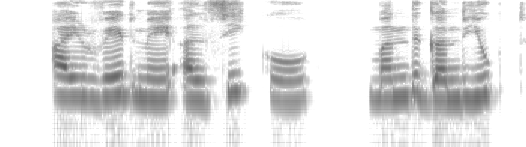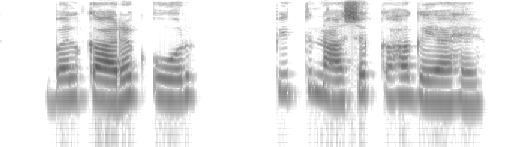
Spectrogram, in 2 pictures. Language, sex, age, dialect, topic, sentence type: Hindi, female, 25-30, Hindustani Malvi Khadi Boli, agriculture, statement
